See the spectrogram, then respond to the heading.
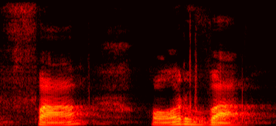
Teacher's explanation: दंतोष्ठय से उच्चारित होने वाले व्यंजन कौन से हैं? फ और व।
